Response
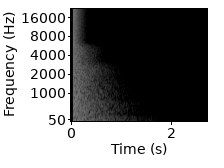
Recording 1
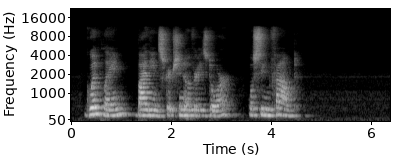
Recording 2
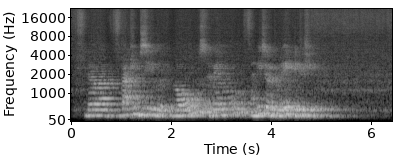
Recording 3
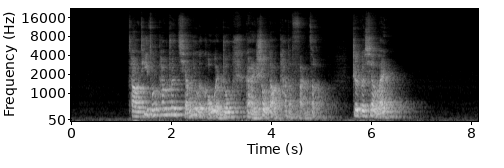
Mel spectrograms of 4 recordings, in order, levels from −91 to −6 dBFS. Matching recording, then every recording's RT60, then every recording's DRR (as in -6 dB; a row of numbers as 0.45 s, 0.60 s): 2; 0.50 s, 1.9 s, 0.95 s; -5.5 dB, -11.0 dB, -1.5 dB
